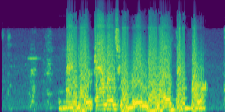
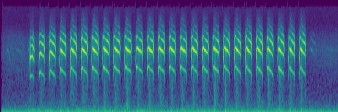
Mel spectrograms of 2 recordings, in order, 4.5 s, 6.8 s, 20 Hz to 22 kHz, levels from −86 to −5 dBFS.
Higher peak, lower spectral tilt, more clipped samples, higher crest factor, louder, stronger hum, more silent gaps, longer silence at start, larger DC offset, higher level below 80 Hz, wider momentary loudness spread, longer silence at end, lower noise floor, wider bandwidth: about the same, 0 dBFS vs -2 dBFS; first, -5 dB/octave vs 1.5 dB/octave; first, 0.6% vs under 0.1%; second, 6 dB vs 12 dB; first, -5 LUFS vs -10 LUFS; neither; neither; first, 0.15 s vs 0 s; second, under 0.1% vs 3%; first, -26 dBFS vs -44 dBFS; first, 16 LU vs 5 LU; second, 0 s vs 0.65 s; second, -32 dBFS vs -42 dBFS; about the same, 16 kHz vs 17 kHz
